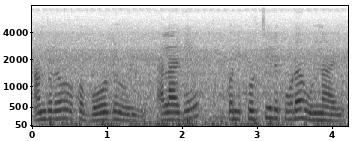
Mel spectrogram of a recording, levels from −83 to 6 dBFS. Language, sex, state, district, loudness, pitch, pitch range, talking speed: Telugu, female, Telangana, Mahabubabad, -17 LUFS, 190 Hz, 175-205 Hz, 130 wpm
